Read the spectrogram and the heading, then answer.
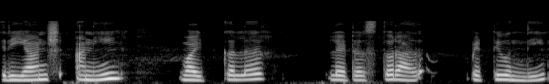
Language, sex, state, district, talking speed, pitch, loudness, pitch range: Telugu, female, Telangana, Hyderabad, 85 wpm, 215 Hz, -17 LUFS, 205-250 Hz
